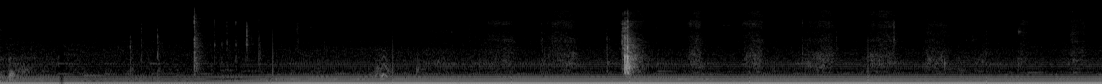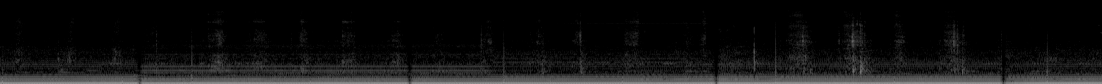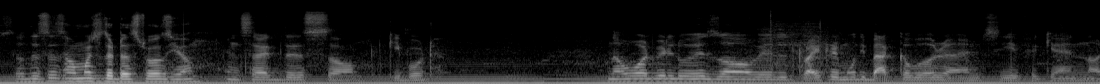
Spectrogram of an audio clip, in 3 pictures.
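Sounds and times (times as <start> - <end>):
steady low hum: 0.0 - 33.0
cleaning tool scratching keyboard: 4.8 - 18.2.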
